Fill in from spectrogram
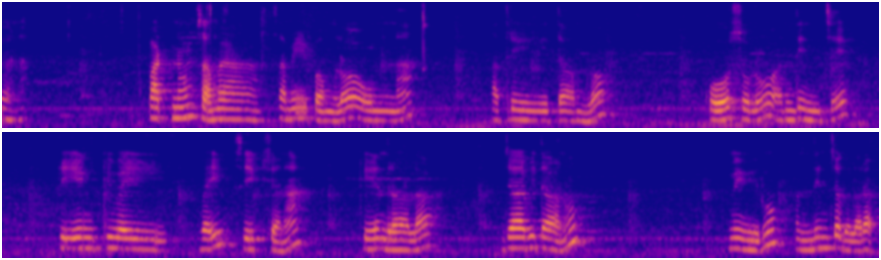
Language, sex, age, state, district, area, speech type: Telugu, female, 30-45, Telangana, Jagtial, rural, read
